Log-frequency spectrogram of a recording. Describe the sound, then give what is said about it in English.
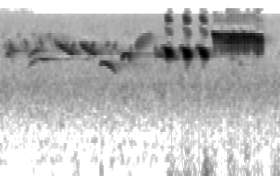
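A fox sparrow sings indoors in a bathroom. Soft whistled phrases give way to three loud, clear notes and end in a quick, buzzy trill over a steady faint hiss. “fox sparrow singing in the bathroom”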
